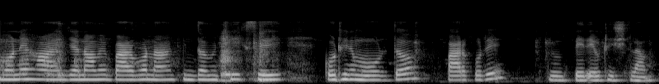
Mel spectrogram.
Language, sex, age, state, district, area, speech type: Bengali, female, 18-30, West Bengal, Uttar Dinajpur, urban, spontaneous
